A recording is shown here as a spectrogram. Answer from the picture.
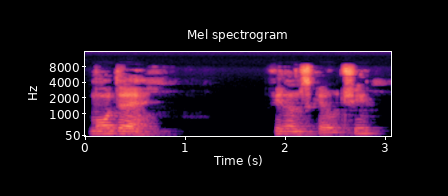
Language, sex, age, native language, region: Slovenian, male, 50-59, Slovenian, Central Slovenia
